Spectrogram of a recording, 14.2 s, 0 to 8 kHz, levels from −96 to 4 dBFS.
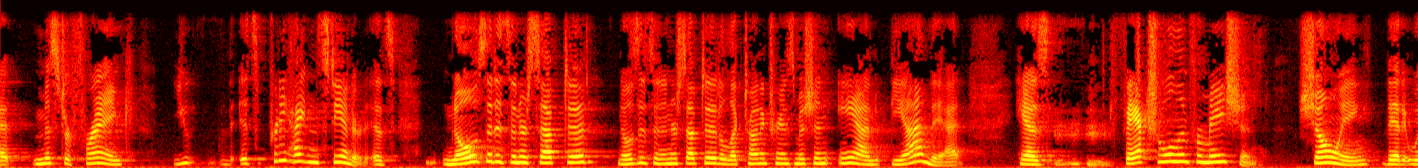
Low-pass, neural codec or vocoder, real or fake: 7.2 kHz; none; real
